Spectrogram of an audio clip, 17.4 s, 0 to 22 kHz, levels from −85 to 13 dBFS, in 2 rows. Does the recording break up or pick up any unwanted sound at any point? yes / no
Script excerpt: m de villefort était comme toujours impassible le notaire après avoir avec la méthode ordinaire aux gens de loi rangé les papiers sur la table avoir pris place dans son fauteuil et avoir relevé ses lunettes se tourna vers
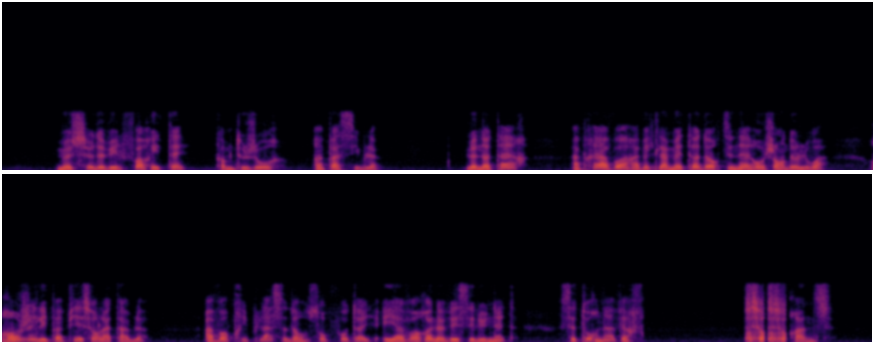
yes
